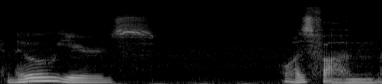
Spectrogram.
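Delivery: very slow, soft drawl, every word dragged out. On a podcast, showing the other host how Eeyore talks: slow Eeyore voice. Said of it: "Eeyore talks really slow. He's like".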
